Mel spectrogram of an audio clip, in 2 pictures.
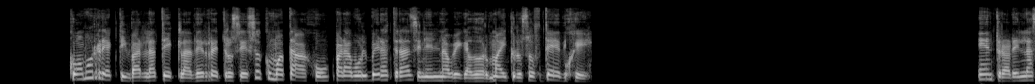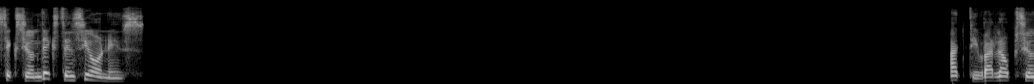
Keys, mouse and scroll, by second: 0.6 click, 8.2 scroll down 2, 9.2 F4, 9.7 click, 11.7 click, 15.1-16.1 drag, 19.4 F4, 19.7 click.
